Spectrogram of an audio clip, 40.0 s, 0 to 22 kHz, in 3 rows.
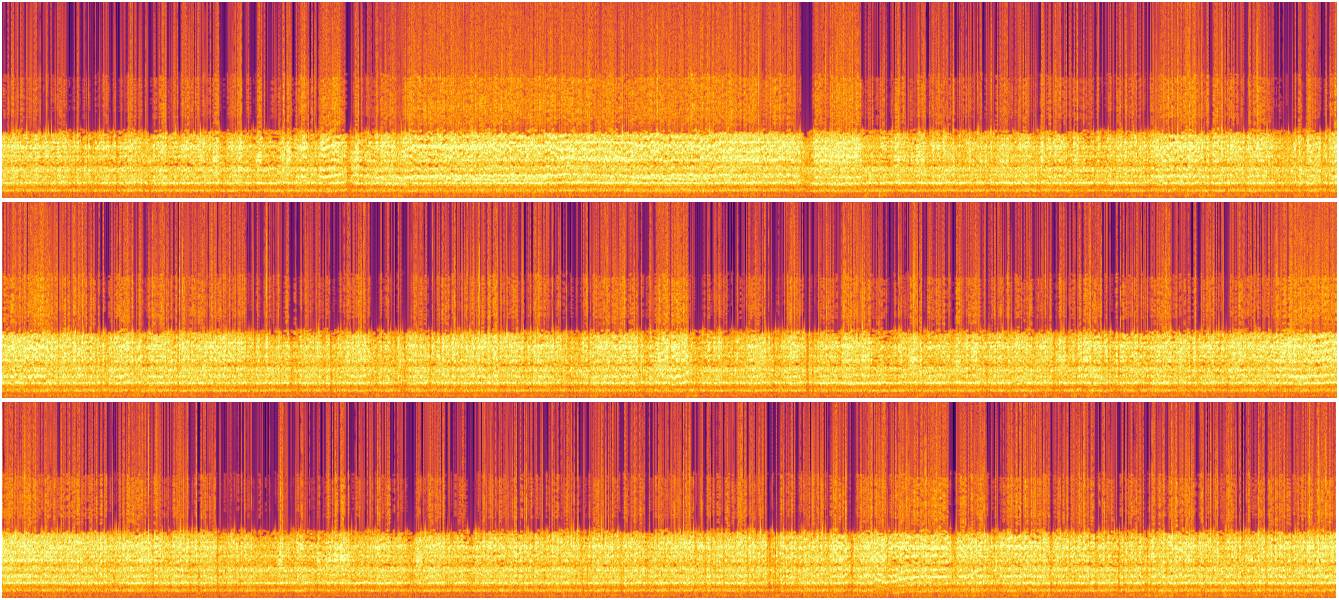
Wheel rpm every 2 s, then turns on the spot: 240, 230, 210, 220, 220, 230, 230, 240, 230, 230, 230, 230, 230, 230, 230, 240, 230, 220, 220, 240.
none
